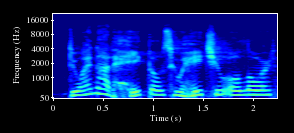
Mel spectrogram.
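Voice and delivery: inquisitive, wondering aloud. Rereading David's verse as a genuine question: inquisitive, wondering tone. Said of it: "with this tone of voice. ... More of this inquisitive".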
